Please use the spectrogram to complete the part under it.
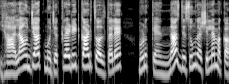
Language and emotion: Goan Konkani, surprised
